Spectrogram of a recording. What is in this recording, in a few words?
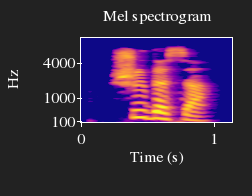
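"шыдӧса", Komi, female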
